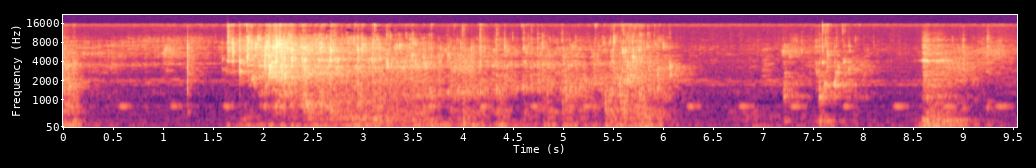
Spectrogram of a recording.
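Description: Beetroot juice poured from a steel vessel into a glass. The splashing pour starts about one and a half seconds in, is loudest at first and tails off over about four seconds. It is followed by a few light knocks as the glass is handled.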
